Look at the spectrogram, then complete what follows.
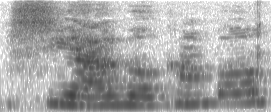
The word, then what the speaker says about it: Chiavo-Campo: How do we pronounce it again? Chiavo-Campo.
